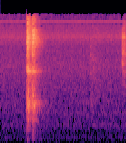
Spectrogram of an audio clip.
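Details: Single short, sharp voluntary cough from a young girl who has learned to cough on cue when asked "are you okay"; quiet room.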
